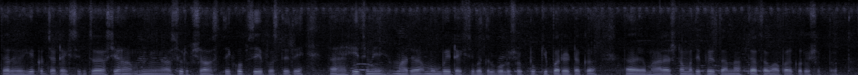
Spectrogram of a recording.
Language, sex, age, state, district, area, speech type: Marathi, male, 18-30, Maharashtra, Thane, urban, spontaneous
